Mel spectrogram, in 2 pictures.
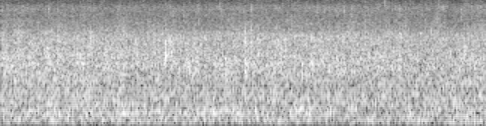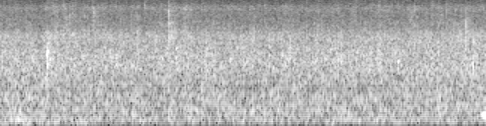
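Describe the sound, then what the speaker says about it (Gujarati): Heavy rain pours down steadily, a dense continuous hiss of drops drumming on surfaces, close and loud throughout with no voices. "પવન ઓછો પડ્યો ને વરસાદ જોરદાર ચાલુ થઈ ગયો."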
